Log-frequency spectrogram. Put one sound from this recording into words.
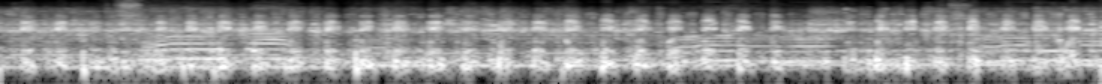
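A fine saw blade rasps back and forth through metal in quick strokes.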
